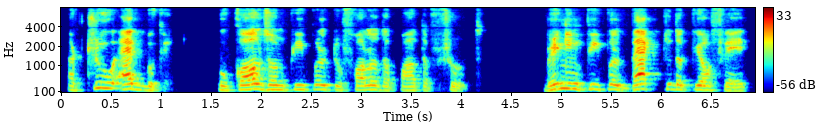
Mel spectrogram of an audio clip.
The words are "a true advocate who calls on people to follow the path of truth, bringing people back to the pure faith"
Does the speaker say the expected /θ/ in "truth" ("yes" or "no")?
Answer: no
